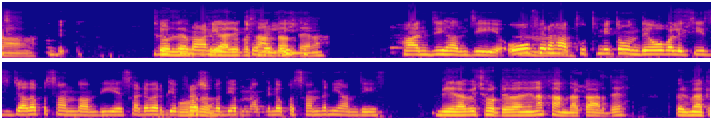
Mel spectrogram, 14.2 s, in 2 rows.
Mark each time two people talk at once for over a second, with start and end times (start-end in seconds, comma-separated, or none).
1.5-2.9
